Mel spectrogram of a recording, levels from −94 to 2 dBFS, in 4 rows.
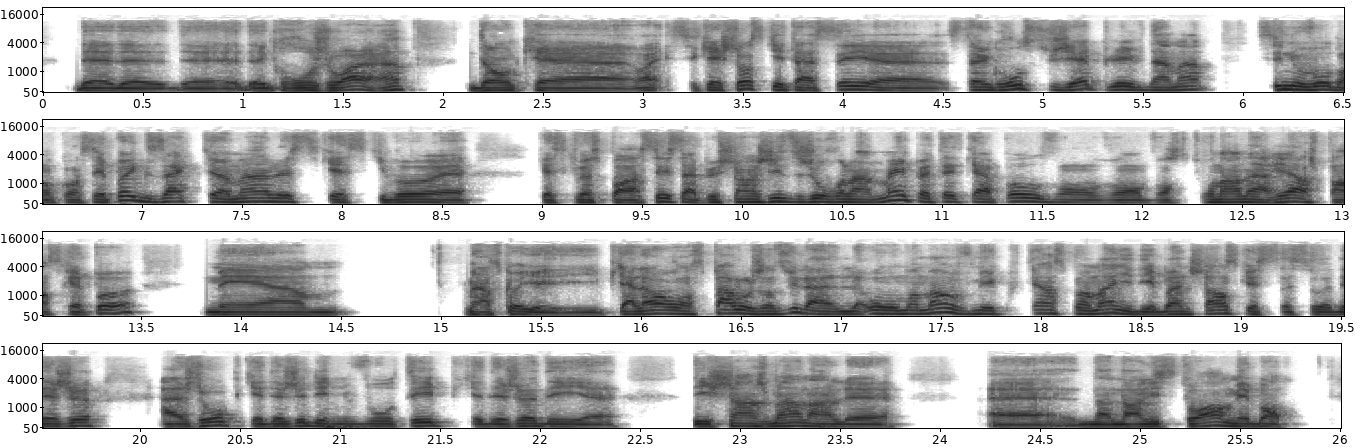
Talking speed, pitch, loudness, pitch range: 280 wpm, 125 Hz, -16 LUFS, 110-145 Hz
